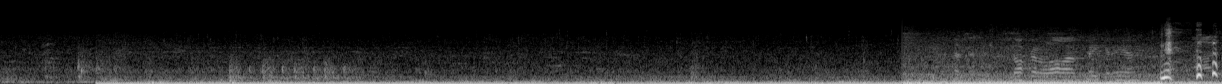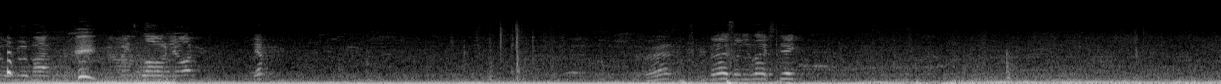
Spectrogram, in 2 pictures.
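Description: A catamaran's inboard diesel engine running at low revs while manoeuvring into a berth: a steady low hum that begins about a second in and grows louder for several seconds around the middle.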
